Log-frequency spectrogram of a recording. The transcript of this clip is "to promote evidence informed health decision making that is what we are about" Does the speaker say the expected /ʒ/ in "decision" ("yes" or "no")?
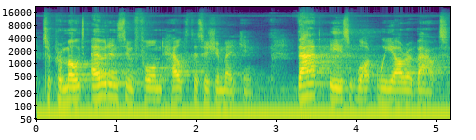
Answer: yes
